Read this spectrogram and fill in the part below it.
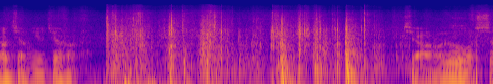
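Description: A large sheet of paper rustles and crinkles.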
